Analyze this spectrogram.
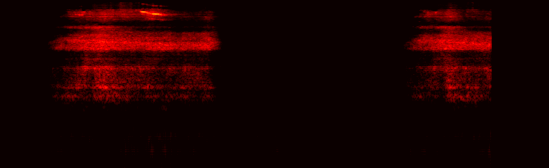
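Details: Two long, hissing, airy breaths through a narrowed airway with little low rumble, loud breathy snoring.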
